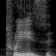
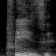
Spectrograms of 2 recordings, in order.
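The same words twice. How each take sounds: Both takes have the same delivery.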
